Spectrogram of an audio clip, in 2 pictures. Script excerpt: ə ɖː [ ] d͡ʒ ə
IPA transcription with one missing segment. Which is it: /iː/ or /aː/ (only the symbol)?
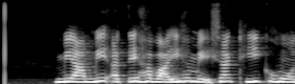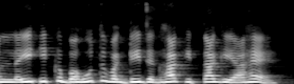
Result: iː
